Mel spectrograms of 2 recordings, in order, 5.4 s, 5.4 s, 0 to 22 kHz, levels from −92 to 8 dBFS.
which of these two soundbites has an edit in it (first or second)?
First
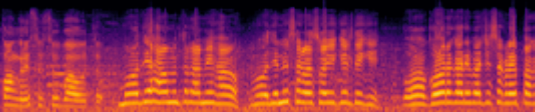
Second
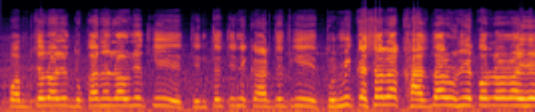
first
